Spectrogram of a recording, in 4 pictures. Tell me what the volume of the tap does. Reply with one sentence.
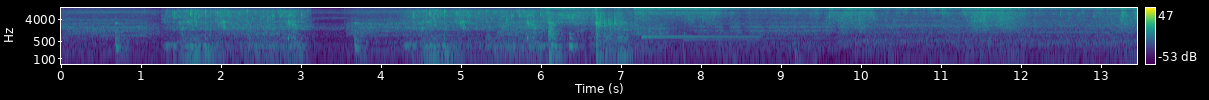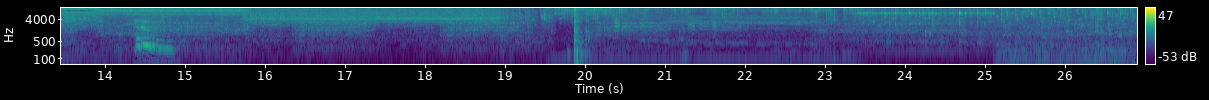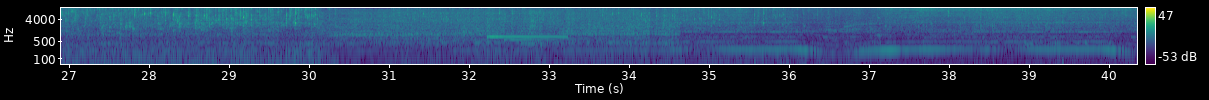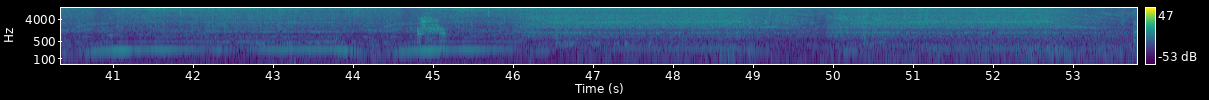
The loudness of the tap goes down.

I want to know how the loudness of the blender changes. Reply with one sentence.
The loudness of the blender goes up.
